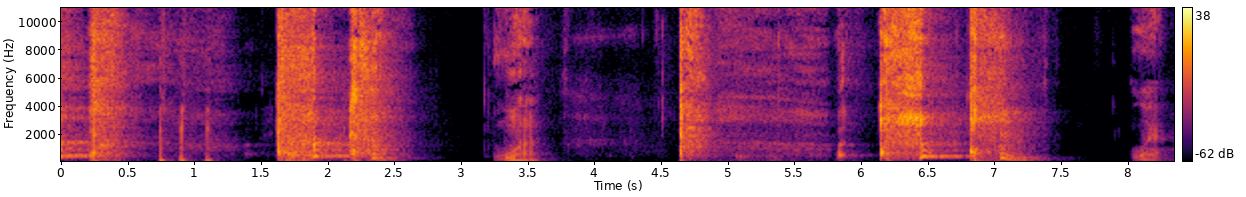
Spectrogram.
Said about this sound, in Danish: Der er lige en tus i halsen. Ja. Det er da, når man er ved at blive kvalt i sin egen luft.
